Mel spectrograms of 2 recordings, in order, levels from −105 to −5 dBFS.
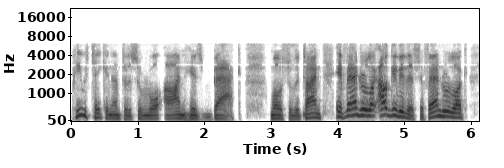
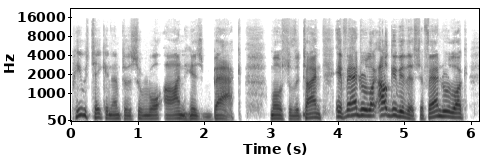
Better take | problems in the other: second | garbled, watery; badly; nothing above 6 kHz

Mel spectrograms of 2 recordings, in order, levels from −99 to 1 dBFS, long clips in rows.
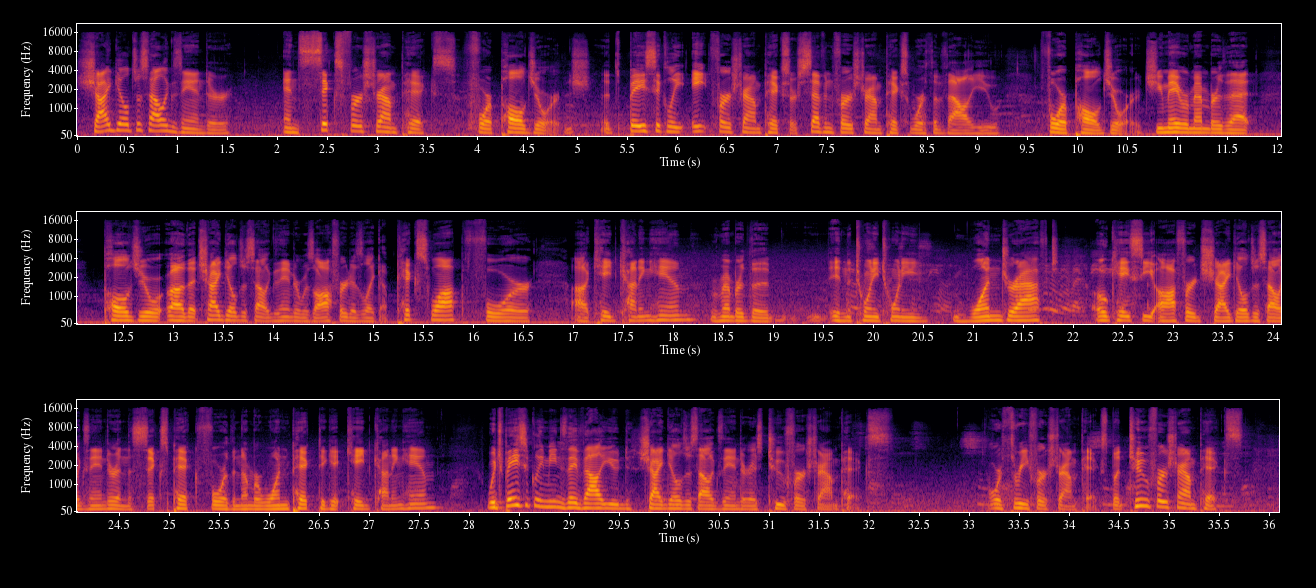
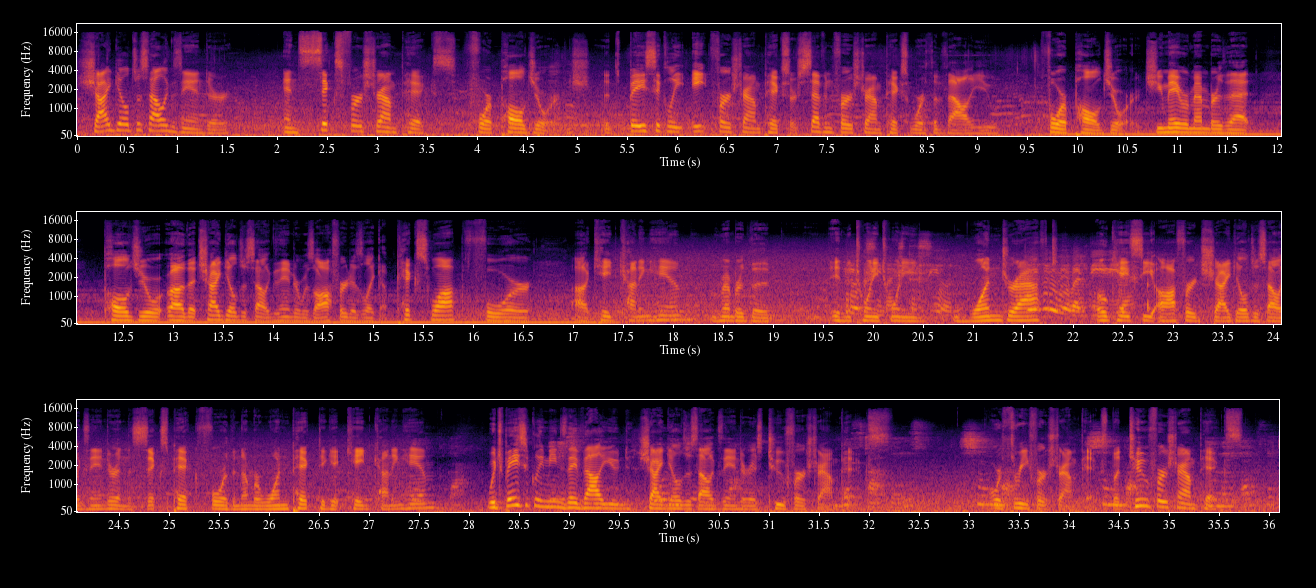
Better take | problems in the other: first | train or aircraft noise; loud; throughout; 10 dB below the speech; faint in the first

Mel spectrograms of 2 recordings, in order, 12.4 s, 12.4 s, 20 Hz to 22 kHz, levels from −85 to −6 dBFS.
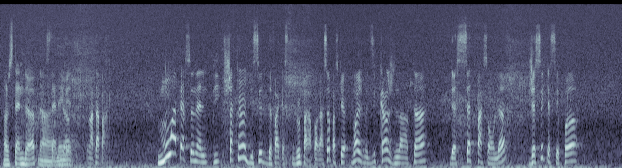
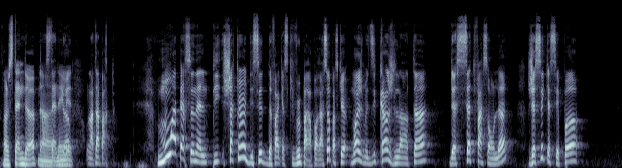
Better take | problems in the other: second | hiss; loud; throughout; 8 dB below the speech

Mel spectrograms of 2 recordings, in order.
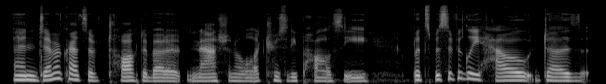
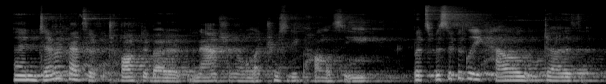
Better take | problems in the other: first | room echo; noticeable; dies away in 1.8 s // off-mic speech; somewhat distant

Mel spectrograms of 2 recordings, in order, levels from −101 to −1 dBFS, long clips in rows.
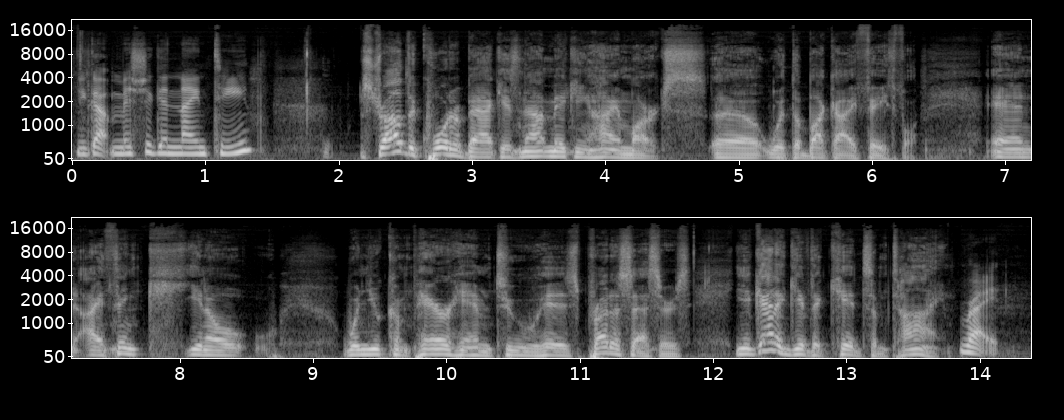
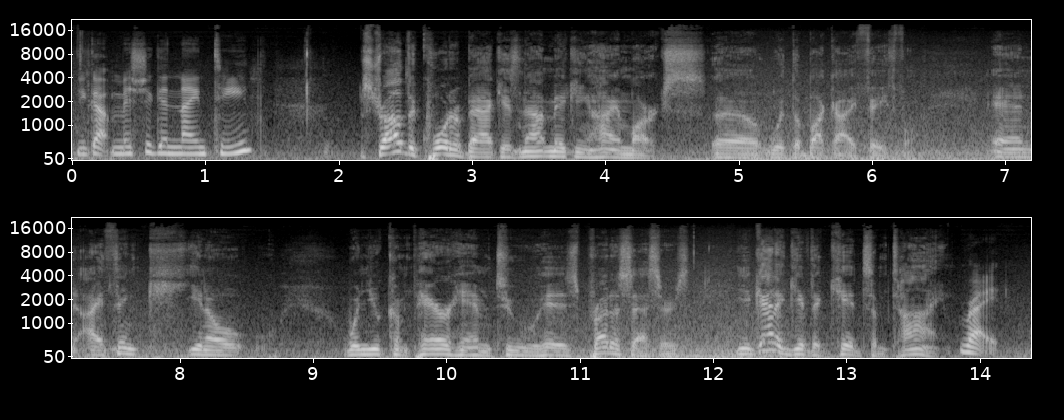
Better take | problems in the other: first | wind noise on the microphone; occasional gusts; 20 dB below the speech

